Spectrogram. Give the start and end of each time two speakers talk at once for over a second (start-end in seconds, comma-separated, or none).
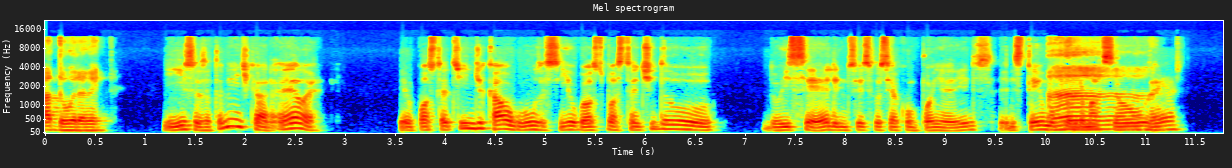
10.0-11.2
